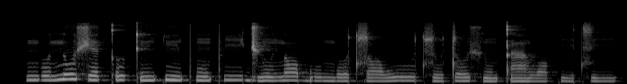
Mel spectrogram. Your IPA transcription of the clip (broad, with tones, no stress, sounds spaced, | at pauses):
ŋ o˨ n o˦ ʃ ɛ˨ kʼ ʊ˦˨ kʼ ĩ˨ k ĩ˦˨ pʰ ũ˨ pʰ iː˦ d͡ʒ ũ˨ n ɔ˦ ɓ u˨ m o˨ t͡s ɔ˨ β uː˦ t͡s u˨ t o˦ ʃ ũ˨ kʼ ã˦ β ɔ˨ k i˨ t͡s i˦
